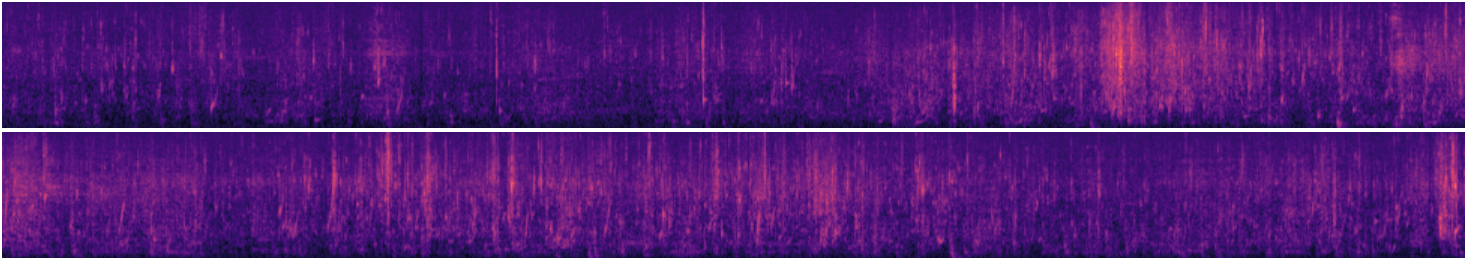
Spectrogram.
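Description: Lake water lapping and splashing around a floating wooden log in small, irregular splashes, with a louder splash about eleven seconds in.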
